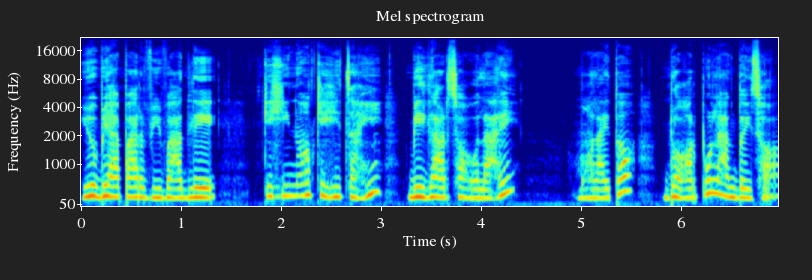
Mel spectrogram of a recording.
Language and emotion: Nepali, fearful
